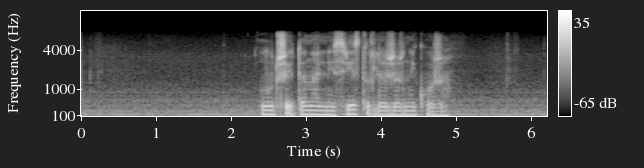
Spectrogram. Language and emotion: Russian, neutral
